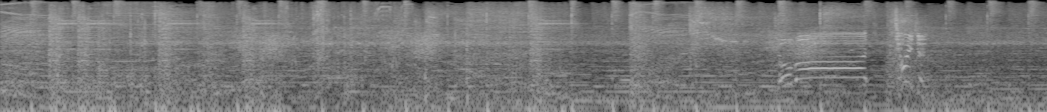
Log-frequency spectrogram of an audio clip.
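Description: Cartoon robot-combining sequence: driving music with a heavy beat under a series of sharp metallic clanks as parts lock together. About ten seconds in, a rising tone climbs and then holds.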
